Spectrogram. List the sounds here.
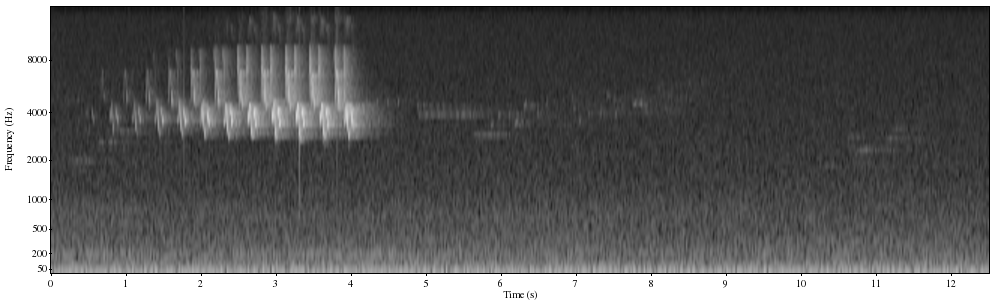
Hermit Thrush, Ovenbird, Winter Wren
